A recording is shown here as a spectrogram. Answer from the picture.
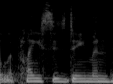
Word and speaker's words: Laplace: I really wanted to talk to you guys about a thing called Laplace's Demon, or Laplace's Demon, which is, I think, the actual pronunciation.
